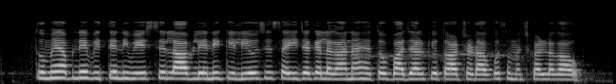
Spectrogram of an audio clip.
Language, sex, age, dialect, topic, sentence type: Hindi, male, 31-35, Hindustani Malvi Khadi Boli, banking, statement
